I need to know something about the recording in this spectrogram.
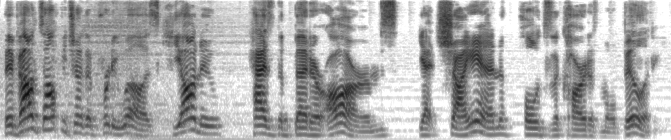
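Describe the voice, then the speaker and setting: A man with a stuffy, congested nose talks through a casual review, chatty and loose with his filler words. His voice sits a little high and comes out bright and forward. Soft music plays under him. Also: expressive, moderate pace, husky. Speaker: video reviewer.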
